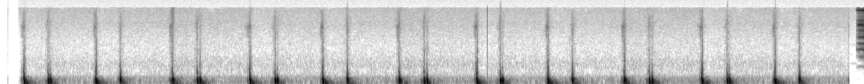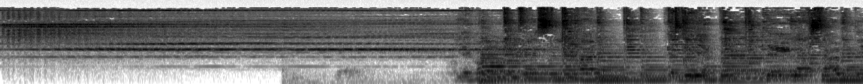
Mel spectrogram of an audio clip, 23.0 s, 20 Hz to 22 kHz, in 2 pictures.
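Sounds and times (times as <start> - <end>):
heartbeat thumps: 0.2 - 11.0.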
